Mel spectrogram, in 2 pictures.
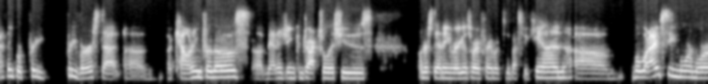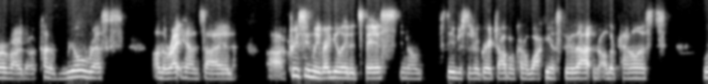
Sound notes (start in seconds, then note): none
